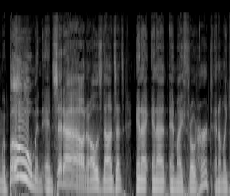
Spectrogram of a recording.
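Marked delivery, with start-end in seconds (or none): 0.2-0.7 high, booming game-stream yell. Retold or imitated. Streamer imitating himself fighting on Twitch, explosive yell. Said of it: "I'm yelling when I'm fighting". 1.1-1.7 high-pitched mock battle shout; yelling. Streamer imitating his own trash talk while fighting, yelling. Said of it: "I'm yelling when I'm fighting".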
